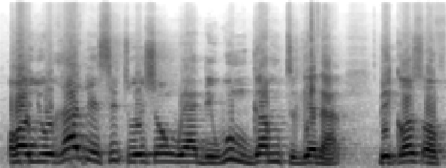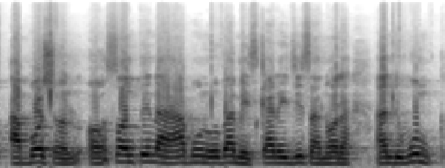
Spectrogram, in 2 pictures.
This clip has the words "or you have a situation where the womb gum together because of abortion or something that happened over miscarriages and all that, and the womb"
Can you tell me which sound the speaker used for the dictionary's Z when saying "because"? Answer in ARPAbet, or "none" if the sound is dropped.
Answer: S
